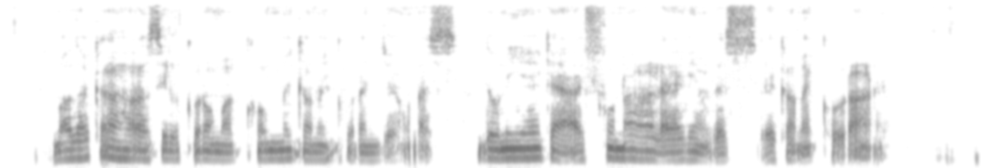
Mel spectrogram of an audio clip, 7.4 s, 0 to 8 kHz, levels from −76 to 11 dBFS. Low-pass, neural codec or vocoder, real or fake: 7.2 kHz; codec, 16 kHz, 16 kbps, FreqCodec, larger model; fake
